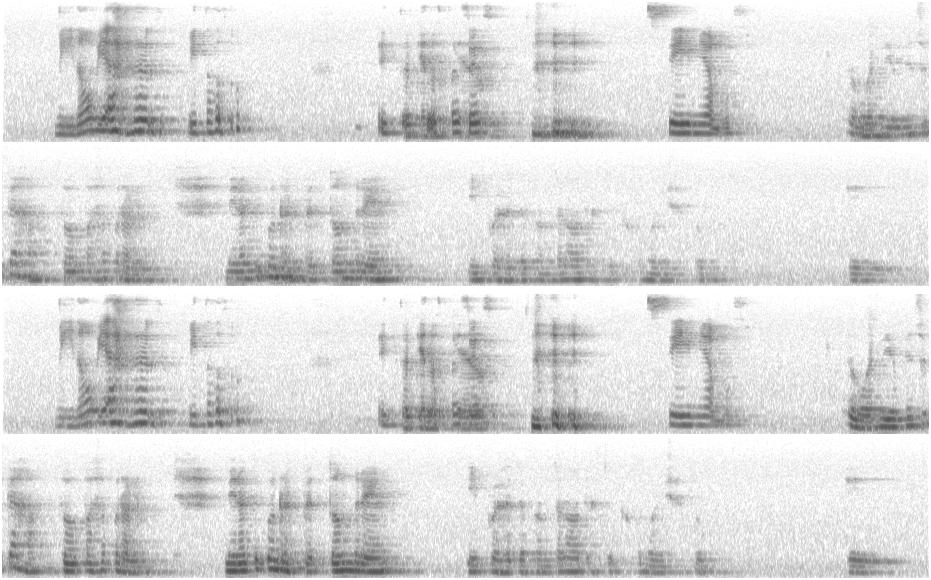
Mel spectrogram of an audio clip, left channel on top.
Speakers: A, on the left; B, on the right.
A: mi novia, <laughs> mi todo. Entonces,
B: lo que nos
A: pues
B: quedó.
A: es,
B: <laughs>
A: sí, mi amor.
B: Pero bueno, yo pienso que ajá, todo pasa por algo. Mira que con respecto a Andrea, y pues de pronto a las otras chicas, como dices tú, y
